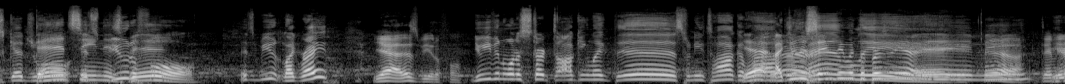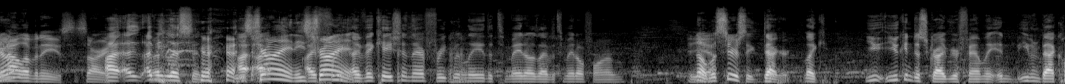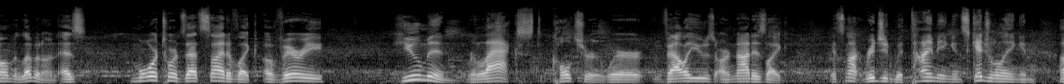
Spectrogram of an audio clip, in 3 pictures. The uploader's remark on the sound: Live from Lucky Baldwin’s Pub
